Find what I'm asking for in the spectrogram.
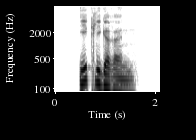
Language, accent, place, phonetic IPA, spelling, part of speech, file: German, Germany, Berlin, [ˈeːklɪɡəʁən], ekligeren, adjective, De-ekligeren.ogg
- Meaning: inflection of eklig: 1. strong genitive masculine/neuter singular comparative degree 2. weak/mixed genitive/dative all-gender singular comparative degree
